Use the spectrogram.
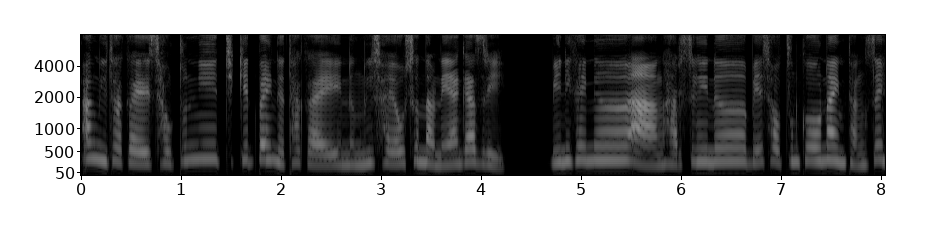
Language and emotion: Bodo, disgusted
